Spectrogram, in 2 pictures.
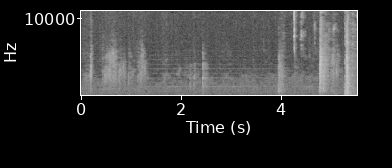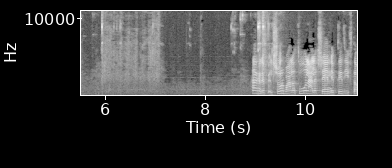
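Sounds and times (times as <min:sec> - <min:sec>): kitchen items knocking and clattering: 0:04.7 - 0:06.1.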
